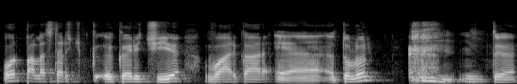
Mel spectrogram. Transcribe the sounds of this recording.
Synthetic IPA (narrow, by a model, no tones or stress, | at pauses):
oːɾpɐlɐst̪ɐɾkəɾit͡ʃʰijɨʋaːɾkaːɾ | t̪ulun | t̪ɨ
